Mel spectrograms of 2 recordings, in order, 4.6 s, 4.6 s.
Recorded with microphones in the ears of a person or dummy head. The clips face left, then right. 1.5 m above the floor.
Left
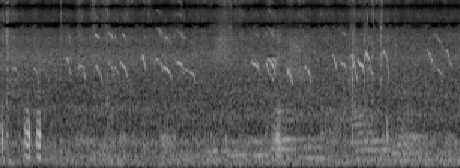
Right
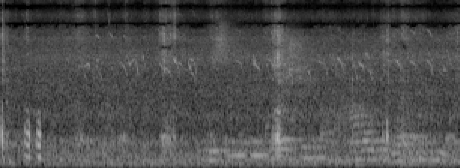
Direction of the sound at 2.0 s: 45° right (ahead or behind).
